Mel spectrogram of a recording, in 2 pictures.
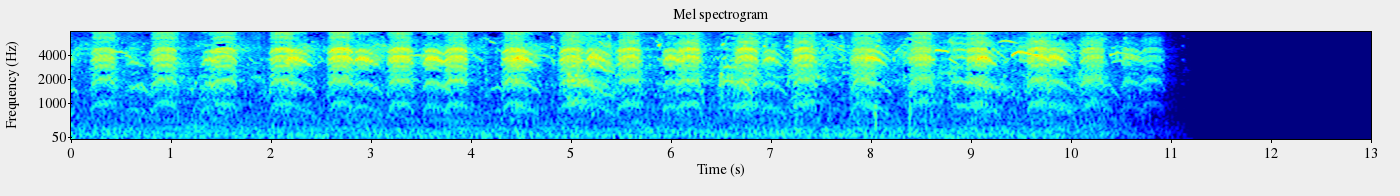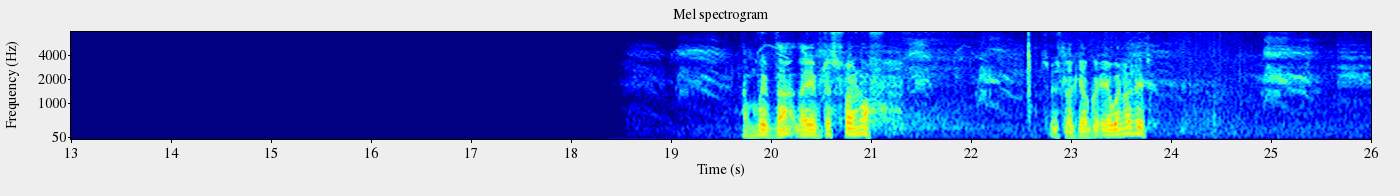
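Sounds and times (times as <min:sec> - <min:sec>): bird calling: 0:00.0 - 0:11.1, 0:18.5 - 0:26.0.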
